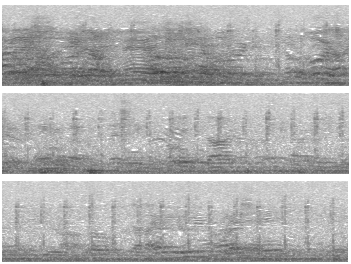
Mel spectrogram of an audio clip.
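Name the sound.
clock ticking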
